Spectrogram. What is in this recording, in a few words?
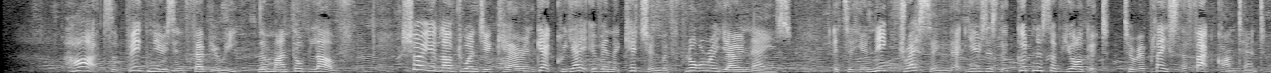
cockney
